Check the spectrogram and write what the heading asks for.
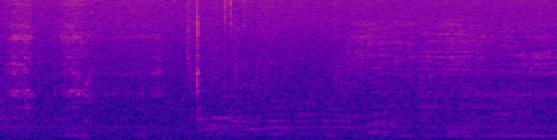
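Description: Faint handling sounds of a squeeze bottle of liquid glue being drawn along the edge of a cover board, with one sharp click about a second and a half in. A low steady hum lies underneath.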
